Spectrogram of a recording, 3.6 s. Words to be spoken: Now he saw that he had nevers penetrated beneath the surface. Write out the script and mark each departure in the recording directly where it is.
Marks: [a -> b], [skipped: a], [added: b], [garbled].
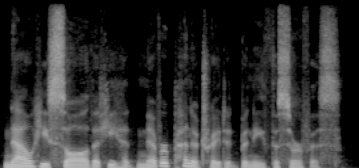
Now he saw that he had [nevers -> never] penetrated beneath the surface.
